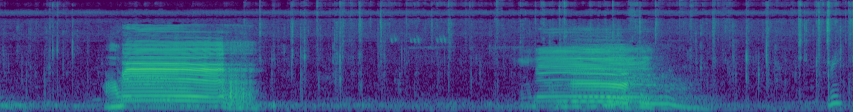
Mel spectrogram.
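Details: Two long, full-throated moos from cattle being driven home to the barn in pouring rain in the countryside, the second dropping in pitch at its end, with steady rain noise beneath.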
